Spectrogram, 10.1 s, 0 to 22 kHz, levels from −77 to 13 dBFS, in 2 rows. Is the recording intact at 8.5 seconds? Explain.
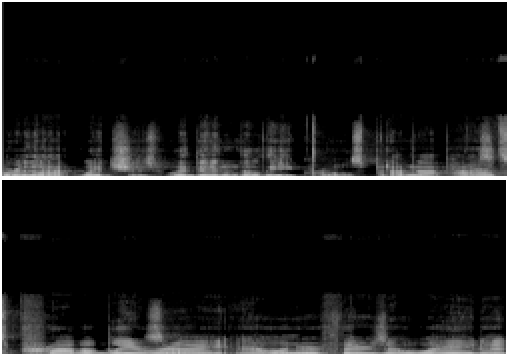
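No. At 8.5 seconds the speech is affected by stereo read as mono, a fault that runs through the whole recording. Left and right samples were taken in turn as one channel, so the audio plays at half speed and 12 semitones low. On a spectrogram the speech harmonics sit an octave lower, with a fainter mirrored copy in the upper half of the band. The waveform shows each syllable stretched to twice its normal length.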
